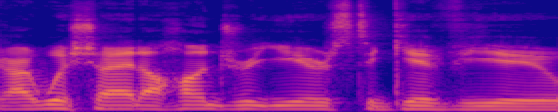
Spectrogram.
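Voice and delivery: ordinary talk, nothing marked

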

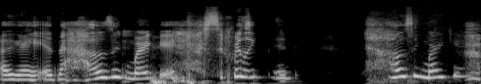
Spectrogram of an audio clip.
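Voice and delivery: laughing while talking, out of breath. Getting back on topic after joking around, laugh-talking and out of breath. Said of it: "whenever you like laugh talk, you run out of breath".

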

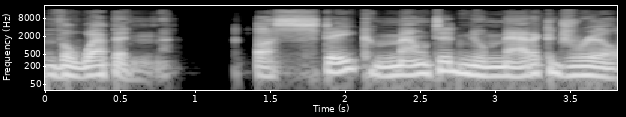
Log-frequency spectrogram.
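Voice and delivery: low, slow movie-trailer voice. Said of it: "I'm gonna bring out my trailer voice".

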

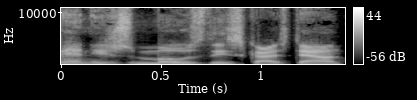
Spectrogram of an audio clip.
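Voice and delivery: plain

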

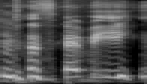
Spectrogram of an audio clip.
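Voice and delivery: slow, high, shocked laughter. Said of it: "Why am I laughing?".

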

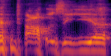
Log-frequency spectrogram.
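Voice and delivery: amused delivery, laughing through the words. Speaker naming a yearly price they find ridiculous, laughing. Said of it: "I'm sorry that I'm laughing".

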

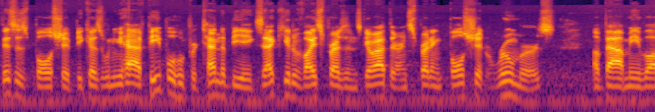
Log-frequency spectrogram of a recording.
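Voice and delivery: ordinary talk

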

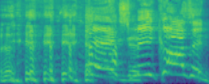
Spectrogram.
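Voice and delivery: very high attempt at an Australian accent. Retrying the Margot Robbie voice in an Australian accent: Margot Robbie impression. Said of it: "I don't know how to do Australian".

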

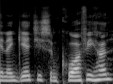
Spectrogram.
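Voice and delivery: put-on Philly accent. Quoting a South Philly diner waitress talking to West Coast cousins, in her Philly accent. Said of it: "saying in her Philly accent".

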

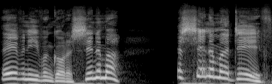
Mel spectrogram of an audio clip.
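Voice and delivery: put-on butchered Geordie accent. Retelling what a uni friend said: bad Geordie accent. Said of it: "I'm gonna bu-, butcher his accent".

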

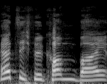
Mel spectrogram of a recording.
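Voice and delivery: very high, bright, cheerful calling out. Teenage shop boy rises from his chair to greet the customer, cheerful call-out. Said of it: "dich freudig anlächelt und ruft".

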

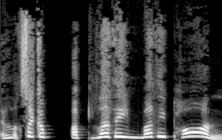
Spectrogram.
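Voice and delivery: bad Irish lisping voice. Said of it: "Let me get my best [name] on".

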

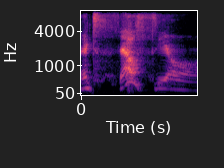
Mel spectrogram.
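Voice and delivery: swooping, sing-song exclamation with wide pitch swings. Closing the episode with an impression of Stan Lee: Stan Lee impression. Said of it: "you can probably do a better impression than I can".

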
